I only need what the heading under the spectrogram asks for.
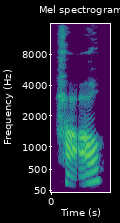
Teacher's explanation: tone is often the most challenging for many students of chinese starting from around mid-range dip to the very bottom of your range until you feel like something is stuck in your throat and then rise quickly to clear it using hand gestures while trying to pronounce this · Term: falling and rising tone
